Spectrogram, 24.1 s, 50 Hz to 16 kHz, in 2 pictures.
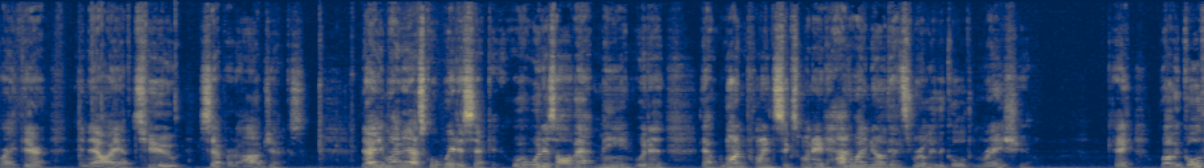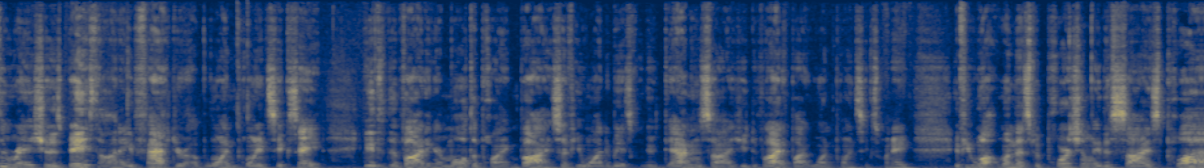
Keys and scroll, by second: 3.1 super+z.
